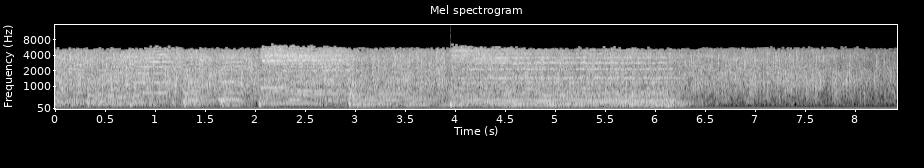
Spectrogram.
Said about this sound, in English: And friends, do you hear what I hear? A lawnmower and Chester A. Riley.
